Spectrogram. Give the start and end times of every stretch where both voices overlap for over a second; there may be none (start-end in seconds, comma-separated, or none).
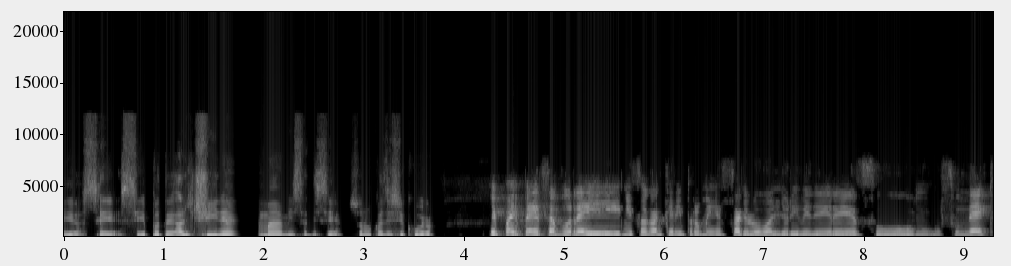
none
